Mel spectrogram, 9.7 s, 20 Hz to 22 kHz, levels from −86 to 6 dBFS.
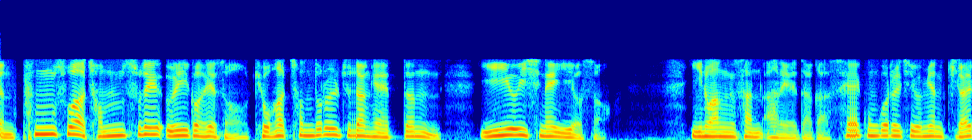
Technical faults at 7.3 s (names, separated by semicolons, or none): none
